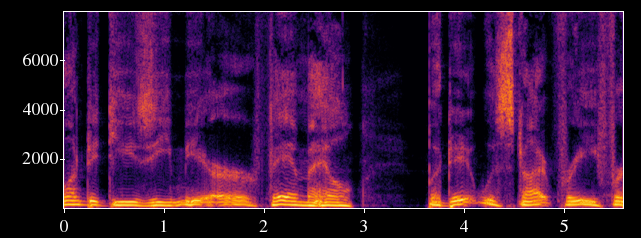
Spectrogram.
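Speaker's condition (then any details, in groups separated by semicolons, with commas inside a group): Spinocerebellar ataxia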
